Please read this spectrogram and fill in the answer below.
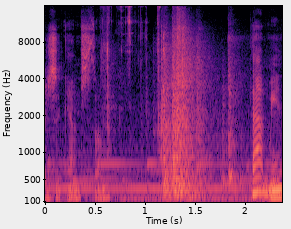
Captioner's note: lock clicks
